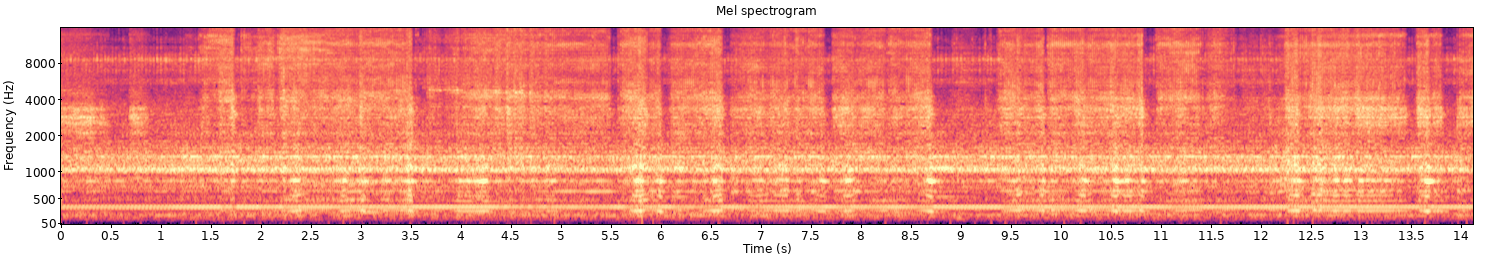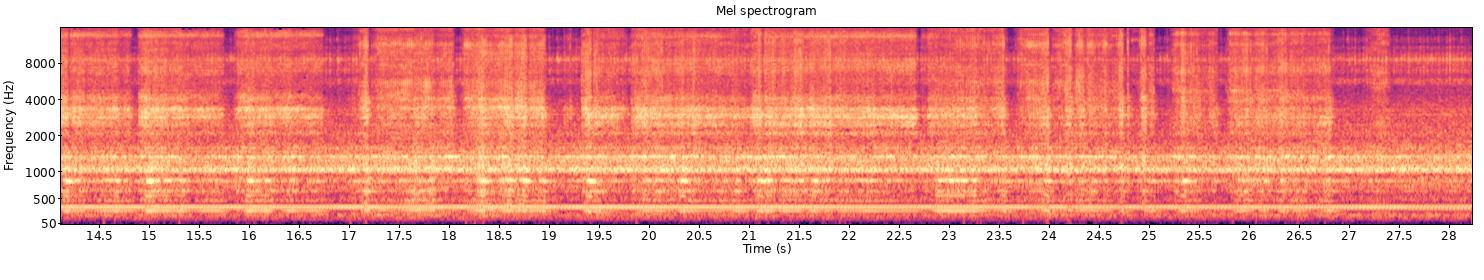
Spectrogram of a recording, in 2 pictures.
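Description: Electric wood lathe motor running steadily while a turning tool cuts the inside of a spinning wooden bowl: a continuous scraping rasp with frequent irregular ticks and knocks. The cutting lets up near the end as the tool is lifted off, leaving the motor running.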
